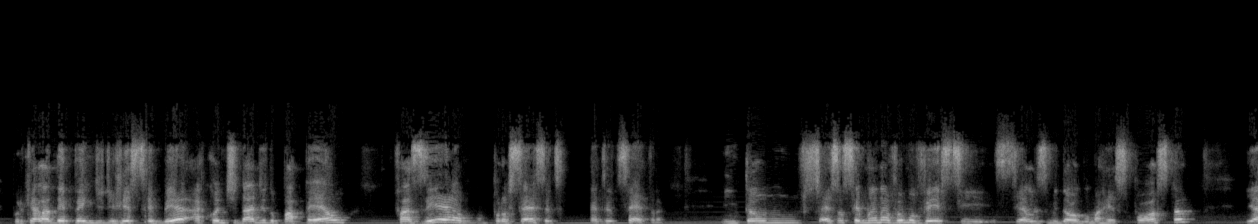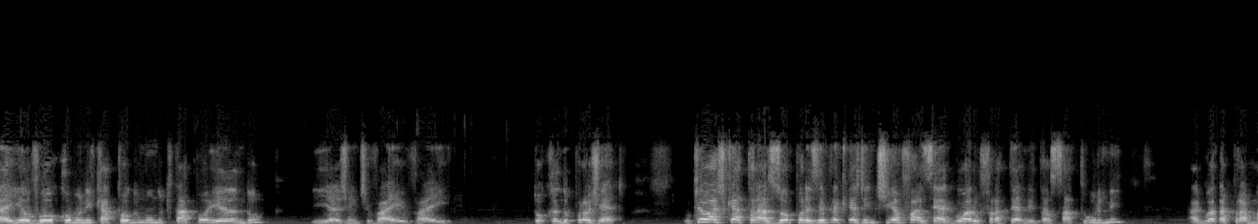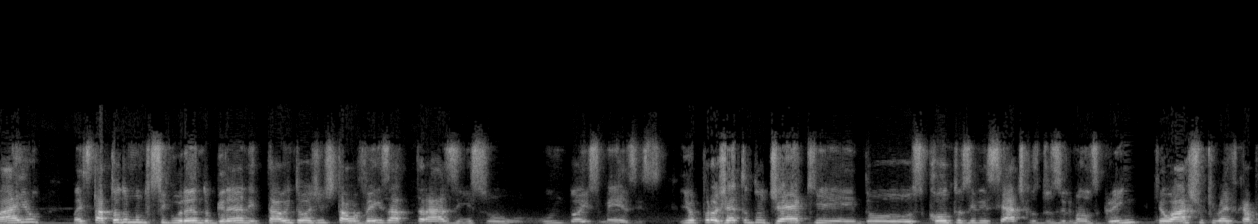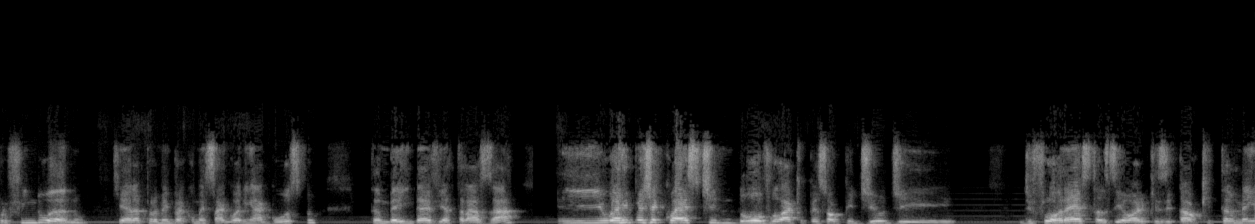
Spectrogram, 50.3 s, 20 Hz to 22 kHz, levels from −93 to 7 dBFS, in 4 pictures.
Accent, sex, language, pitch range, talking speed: Brazilian, male, Portuguese, 155-210 Hz, 160 wpm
